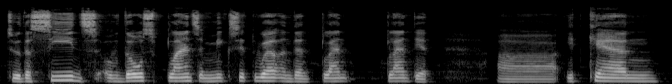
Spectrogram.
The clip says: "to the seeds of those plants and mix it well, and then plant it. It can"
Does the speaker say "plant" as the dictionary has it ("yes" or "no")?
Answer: yes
